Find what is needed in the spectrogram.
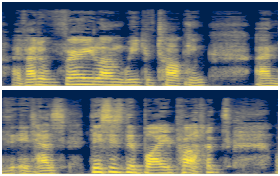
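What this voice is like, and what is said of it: Deep gravelly strained voice. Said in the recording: “apologize for my voice... that deep, deep kind of, uh, smelly cat Phoebe... that deep gravelly voice... that sexy gravelly voice... I'm not playing this up”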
